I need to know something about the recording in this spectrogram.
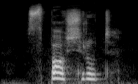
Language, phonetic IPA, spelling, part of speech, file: Polish, [ˈspɔɕrut], spośród, preposition, Pl-spośród.ogg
